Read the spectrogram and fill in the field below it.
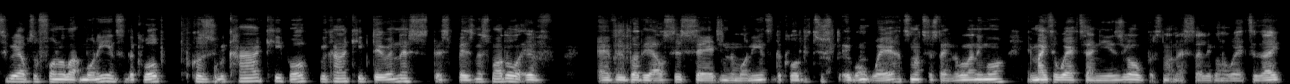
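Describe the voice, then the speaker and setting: A young man with a Liverpool accent, passionately arguing in a casual football debate and calling everyone "lad". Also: medium pitch. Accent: Liverpool (Scouse). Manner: passionate, repeatedly says "lad", animated. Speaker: Liverpool fan panelist on football podcast.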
